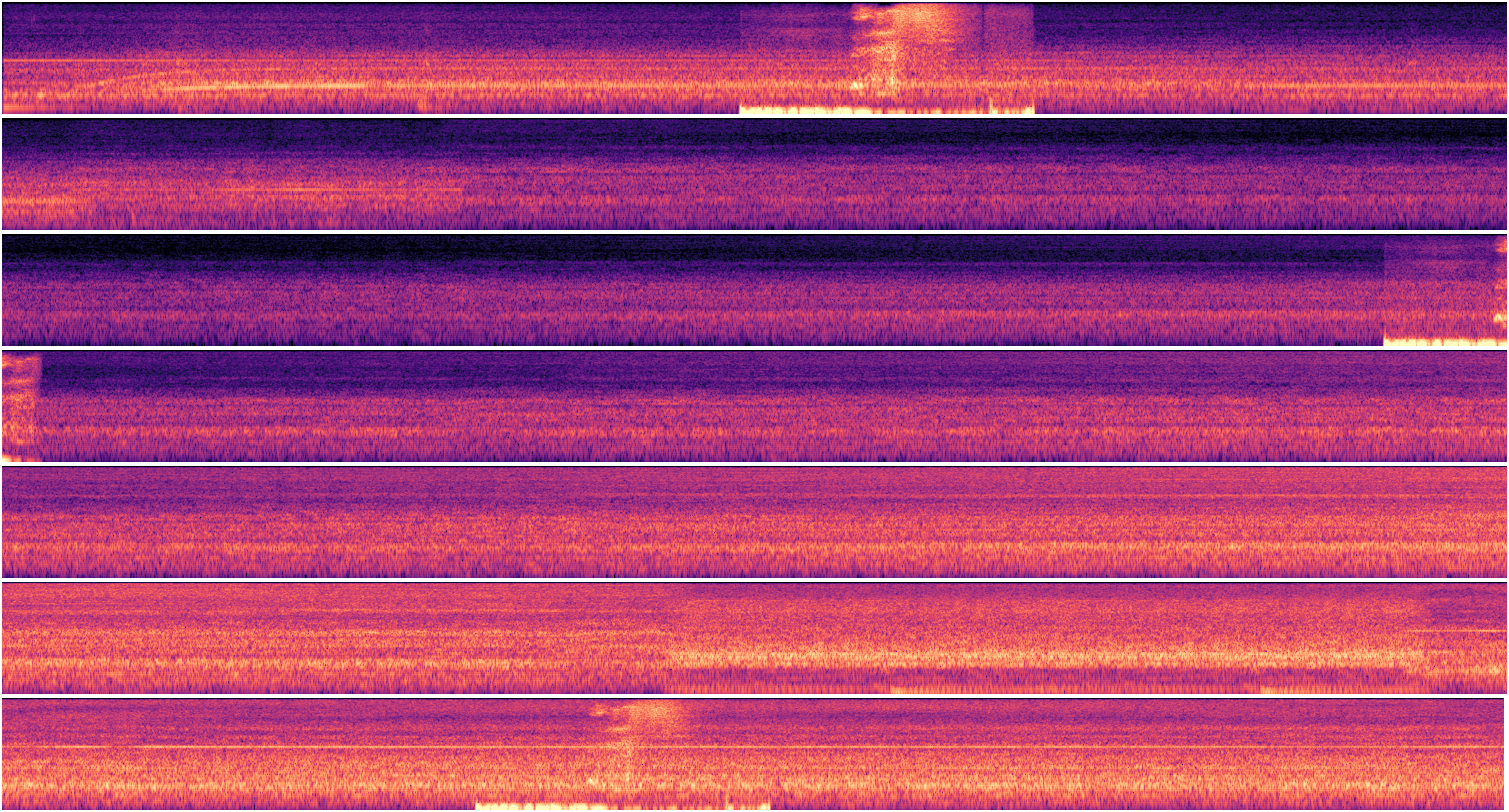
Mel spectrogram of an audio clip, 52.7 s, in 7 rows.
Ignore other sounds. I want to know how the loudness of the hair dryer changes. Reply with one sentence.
The volume of the hair dryer goes down, then up.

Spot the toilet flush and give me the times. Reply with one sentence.
You can't hear the toilet flush here.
